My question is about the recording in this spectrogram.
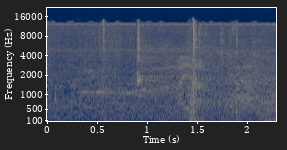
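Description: Badminton racket striking a shuttlecock during a rally: a sharp hit about one and a half seconds in, with a lighter tick just before it, over faint arena background.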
